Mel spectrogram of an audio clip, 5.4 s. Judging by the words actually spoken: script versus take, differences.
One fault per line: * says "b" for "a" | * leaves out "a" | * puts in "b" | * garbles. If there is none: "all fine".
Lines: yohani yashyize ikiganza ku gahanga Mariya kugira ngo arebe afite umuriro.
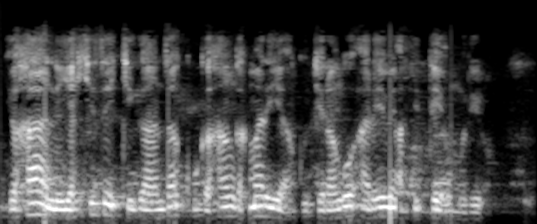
all fine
